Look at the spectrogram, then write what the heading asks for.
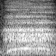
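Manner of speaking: sharp high gasp; a startled intake of breath. Acted. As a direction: gasp in shock. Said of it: "he gasped".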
